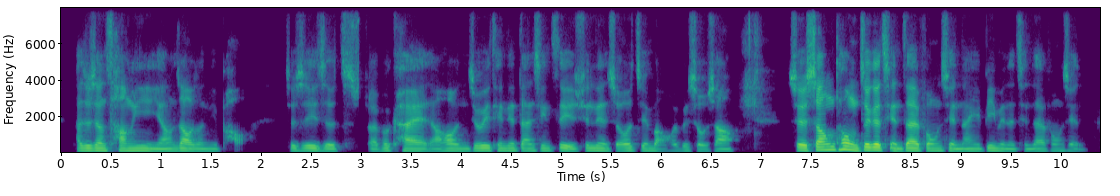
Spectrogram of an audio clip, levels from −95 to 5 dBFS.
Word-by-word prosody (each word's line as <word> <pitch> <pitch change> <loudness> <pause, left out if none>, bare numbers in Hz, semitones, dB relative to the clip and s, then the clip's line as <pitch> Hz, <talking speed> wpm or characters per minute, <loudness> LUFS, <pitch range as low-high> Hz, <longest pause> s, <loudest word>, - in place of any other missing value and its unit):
它 125 - -2
就 125 - +3
像 130 -1 +3
苍 120 0 -1
蝇 - - 0 0.2
一 - - -2
样 105 +1 -2
绕 115 -1 +2
着 110 - -5
你 105 0 -8
跑， - - -14 0.4
就 125 - -6
是 125 +1 -3
一 125 - +2
直 110 -2 -2 0.3
甩 100 - -7
不 120 - -4
开， 115 -2 0
然 100 0 -6
后 115 0 -1
你 110 - -7
就 125 +3 0
一 125 - +2
天 125 -1 -5
天 120 -1 -3
担 115 0 -3
心 125 +1 -5
自 125 +3 -4
己 115 -5 +2
训 125 +5 -4
练 125 -1 0
的 115 - -7
时 - - -5
候 115 +1 0
肩 120 +1 -7
膀 105 -4 -7
会 - - -13
不 110 - -21
会 - - -9
受 100 - -6
伤。 100 0 -3 0.5
所 140 - +4
以 - - +8
伤 150 +4 +6
痛 160 -4 +6
这 150 - +7
个 150 - +10
潜 120 -4 -1
在 120 +2 +6
风 120 +1 -3
险 115 -3 -3
难 105 +1 -4
以 110 - -6
避 125 +4 -3
免 115 -3 -4
的 100 - -6
潜 100 - -11
在 110 +1 -6
风 110 +1 -14
险， 110 -2 -11
115 Hz, 345 characters per minute, -23 LUFS, 110-125 Hz, 0.5 s, 个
